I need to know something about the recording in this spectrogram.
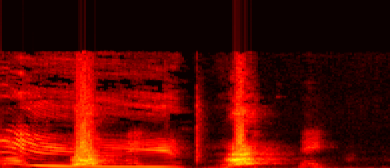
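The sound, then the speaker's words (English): A dog lets out two sharp barks about a second apart, the first riding over a long, steady whining tone that trails off before the second bark. “No, we knew that was going to be Dogland.”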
